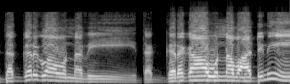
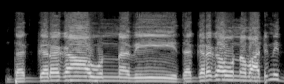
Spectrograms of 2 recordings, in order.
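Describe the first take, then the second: No difference in how they are said.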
